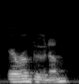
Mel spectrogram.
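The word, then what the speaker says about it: Iroegbunam: his name but it's Tim arunam that g is silent I probably still didn't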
